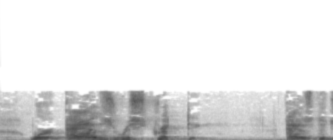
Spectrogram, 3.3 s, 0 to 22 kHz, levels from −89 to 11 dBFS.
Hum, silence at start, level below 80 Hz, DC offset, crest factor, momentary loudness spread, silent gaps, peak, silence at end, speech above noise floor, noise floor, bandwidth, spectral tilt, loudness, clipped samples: none; 0 s; -60 dBFS; under 0.1%; 22 dB; 15 LU; none; -2 dBFS; 0 s; 25 dB; -47 dBFS; 8 kHz; -3 dB/octave; -21 LUFS; under 0.1%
